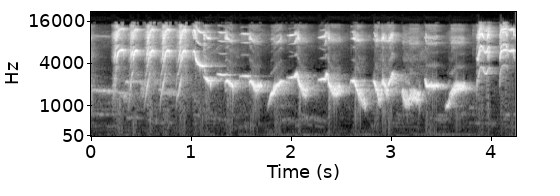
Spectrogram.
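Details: Fighting white-rumped shama singing a full, varied song meant to lure other birds: a quick series of sharp high chips, then loud rolling whistled phrases that swoop up and down.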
